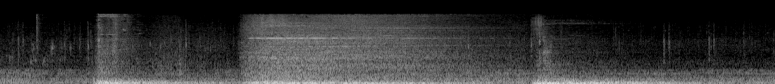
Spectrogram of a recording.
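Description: A deep magical rumble swells and roars, then fades.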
